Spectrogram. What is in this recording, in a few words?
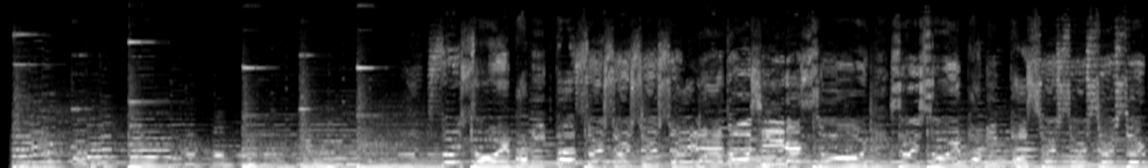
scale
